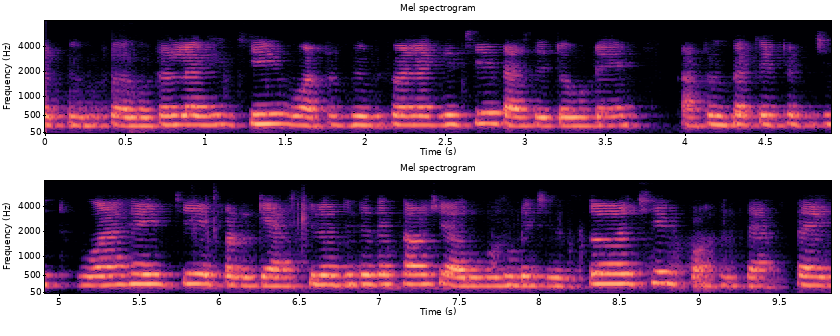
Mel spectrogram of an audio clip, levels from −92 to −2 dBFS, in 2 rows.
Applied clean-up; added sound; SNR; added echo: neural mask model DeepFilterNet 3.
